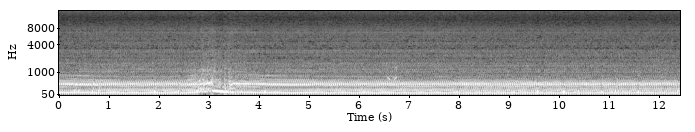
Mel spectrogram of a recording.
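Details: 1980 Yamaha XJ650 motorcycle with carbs on pod air filters and a revving problem. Engine dips near three seconds, then settles into an uneven hunting idle that won't hold steady. Erratic idle; cause suspected, not confirmed.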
